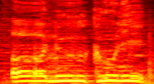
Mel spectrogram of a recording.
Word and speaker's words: Onukwuli: Onukwuli. That is actually how you're supposed to pronounce it.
